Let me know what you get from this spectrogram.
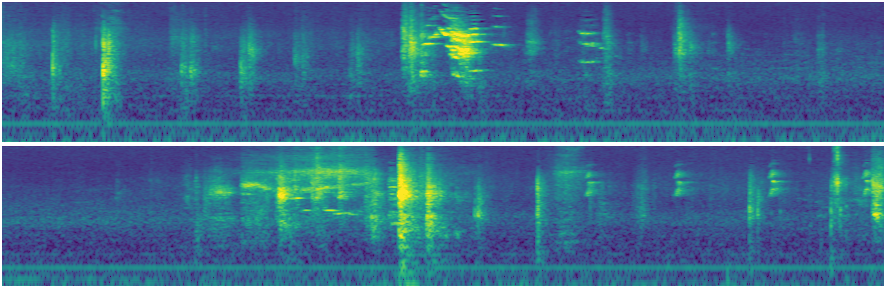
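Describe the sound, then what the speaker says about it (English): A bird squawks in a couple of short bursts near the middle and again later. The calls are moderately loud over a steady hum and scattered clicks. "Oh my god, that bird."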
